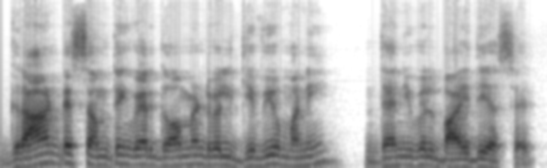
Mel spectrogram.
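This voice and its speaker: A man's voice: mid-range voice, fast, a bit bright. A man from Mumbai with an Indian English accent, a tax lecturer chatting casually and explaining terms step by step with friendly asides.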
